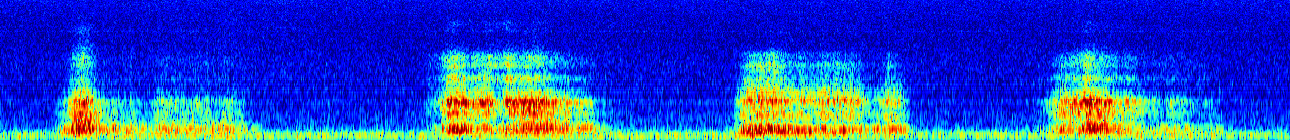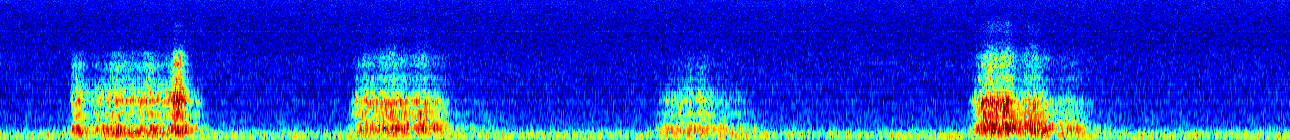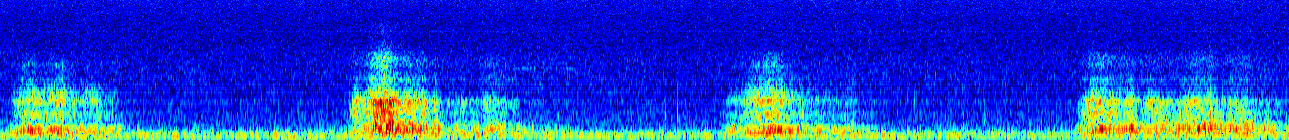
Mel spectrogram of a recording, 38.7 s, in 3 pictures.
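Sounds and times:
sleeping breath voice beside the listener: 0:00.6 - 0:02.6, 0:04.3 - 0:06.1, 0:07.3 - 0:09.2, 0:10.4 - 0:12.2, 0:13.6 - 0:14.9, 0:16.4 - 0:17.6, 0:19.4 - 0:20.4, 0:22.6 - 0:23.9, 0:25.9 - 0:27.0, 0:29.3 - 0:31.1, 0:33.0 - 0:34.5, 0:36.6 - 0:38.6.

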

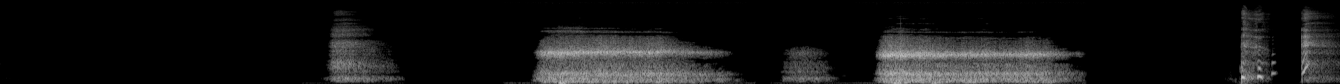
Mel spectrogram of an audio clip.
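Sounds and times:
gentle breathy blowing into the listener's ear, ASMR: 0:05.3 - 0:10.8.

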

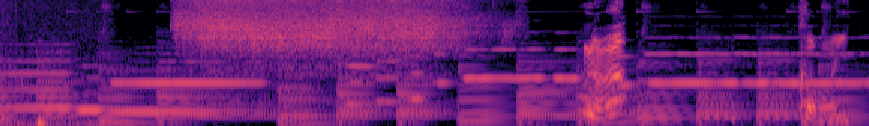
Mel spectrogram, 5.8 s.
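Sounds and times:
baby urinating during diaper change: 0:00.1 - 0:03.6
speech: 0:03.9 - 0:04.3, 0:05.4 - 0:05.7.

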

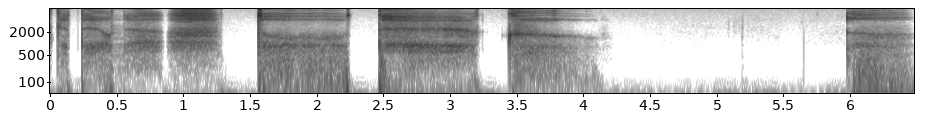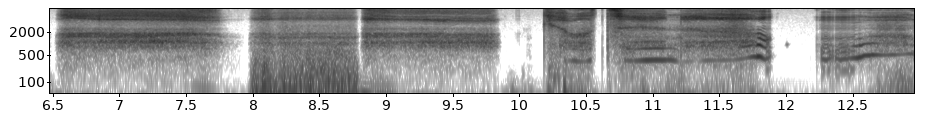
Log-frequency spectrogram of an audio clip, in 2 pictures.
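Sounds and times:
woman's slow breathy inhales and exhales: 0:00.8 - 0:04.2, 0:06.0 - 0:10.0, 0:11.2 - 0:12.9.

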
